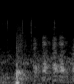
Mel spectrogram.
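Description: Chickens clucking in the video game Minecraft, a few short soft clucks in quick succession, faint and alone.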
